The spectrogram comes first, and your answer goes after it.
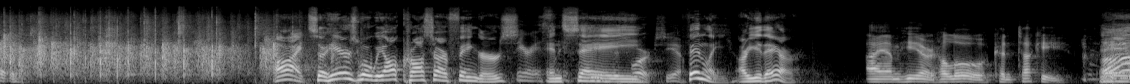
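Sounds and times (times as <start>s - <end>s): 
crowd applauding: 0.0s - 3.3s
speech: 2.8s - 8.0s, 8.7s - 11.3s.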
